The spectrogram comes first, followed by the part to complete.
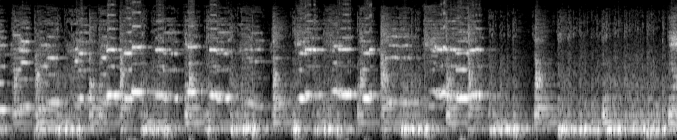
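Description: Persian ney (end-blown reed flute) playing a melody in the Chahargah mode, accompanied by fast, continuous strokes on a tombak goblet drum.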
